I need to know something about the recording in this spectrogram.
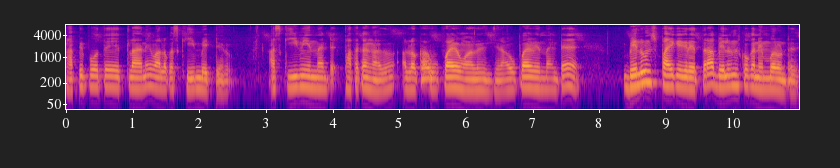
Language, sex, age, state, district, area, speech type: Telugu, male, 18-30, Telangana, Nirmal, rural, spontaneous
